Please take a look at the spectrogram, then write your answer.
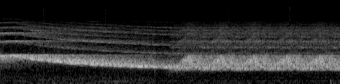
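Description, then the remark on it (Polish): A loud fire engine siren sweeps downward in a long wail, then switches to a rapid rising-and-falling yelp as fire engines start up to leave the fire station. No voices are heard. “Tak jest, odpalane są wozy, za chwilę otworzy się brama główna wyjazdowa i wstrzymany zostanie ruch.”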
